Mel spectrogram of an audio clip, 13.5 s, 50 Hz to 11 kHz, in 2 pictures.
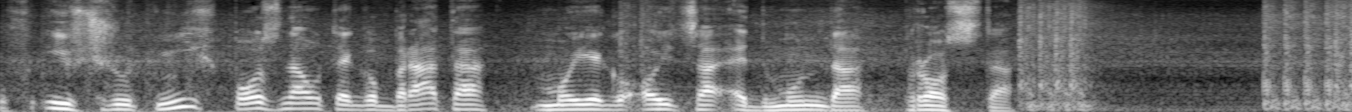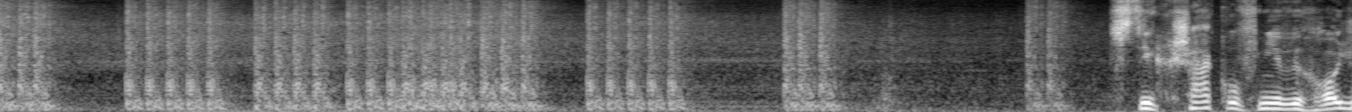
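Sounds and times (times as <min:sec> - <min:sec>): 
speech: 0:00.0 - 0:05.3, 0:12.4 - 0:13.5
rapid automatic gunfire: 0:05.1 - 0:05.6, 0:06.3 - 0:11.1, 0:11.9 - 0:12.2.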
